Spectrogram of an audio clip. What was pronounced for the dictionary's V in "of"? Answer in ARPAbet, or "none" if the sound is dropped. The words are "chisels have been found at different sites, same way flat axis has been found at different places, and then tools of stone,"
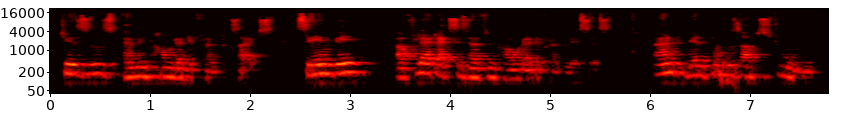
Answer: P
